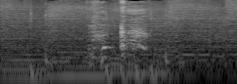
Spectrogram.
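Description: A person coughs and clears their throat in a short burst about a second in, over steady background music.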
